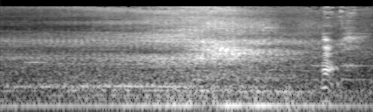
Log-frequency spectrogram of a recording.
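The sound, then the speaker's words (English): Early in the morning, on a windy roadside walk, trucks rumble past on a road, a steady roar of engines and tyres that swells to a peak midway and eases off. A brief voice cuts in near the end. “Yep, early in the morning, so all the trucks are out.”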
